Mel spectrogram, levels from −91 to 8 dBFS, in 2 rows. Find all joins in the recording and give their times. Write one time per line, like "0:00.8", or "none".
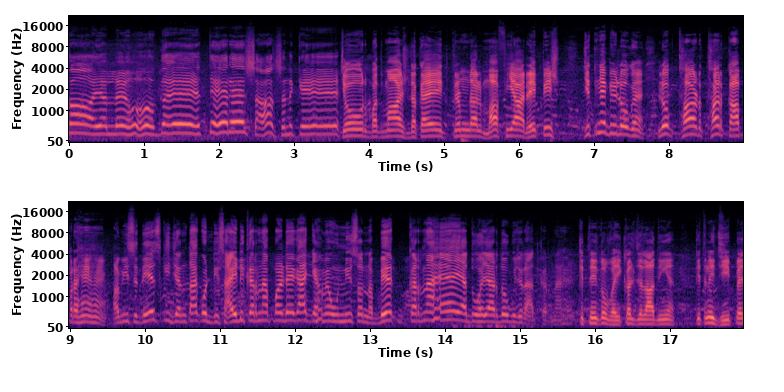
0:03.6
0:09.5
0:15.8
